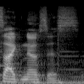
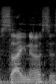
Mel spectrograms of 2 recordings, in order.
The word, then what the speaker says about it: Psygnosis: Aziboshi II says, why do you native English speaker make the P of Psygnosis silent?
